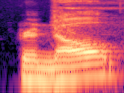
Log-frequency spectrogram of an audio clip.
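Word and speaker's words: Hinault: compared her to Bernard Renaol. Bernard Renaol something like that. No way. Okay, give me one more time. Who? Isn't it Bernard? Okay, no. You don't pronounce the H. Not Han.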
